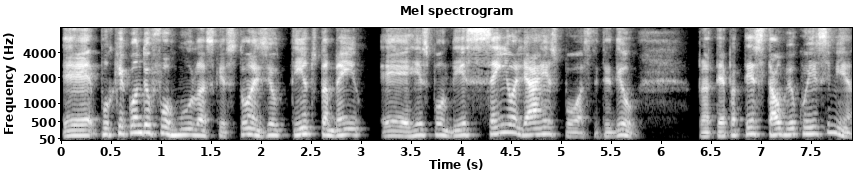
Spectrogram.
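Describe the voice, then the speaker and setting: A man with a fairly high pitch sounds somewhat breathy against a quiet background. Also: ordinary pitch variation, moderate pace. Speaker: accounting professor. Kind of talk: lecture.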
